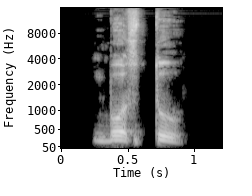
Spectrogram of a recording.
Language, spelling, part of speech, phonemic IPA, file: Bengali, বস্তু, noun, /ˈbɔst̪u/, LL-Q9610 (ben)-বস্তু.wav
- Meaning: thing; object; item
